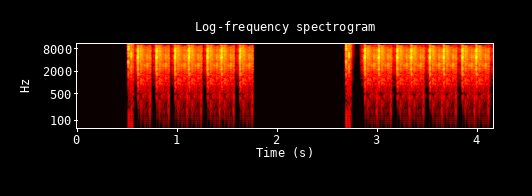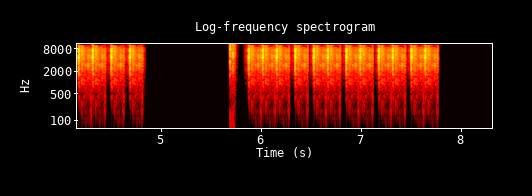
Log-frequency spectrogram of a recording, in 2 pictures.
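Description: Keys clatter in three quick, even bursts of typing, each lasting one to two seconds with short silent gaps between, close and crisp.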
